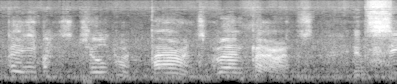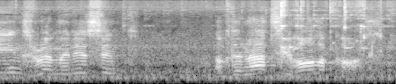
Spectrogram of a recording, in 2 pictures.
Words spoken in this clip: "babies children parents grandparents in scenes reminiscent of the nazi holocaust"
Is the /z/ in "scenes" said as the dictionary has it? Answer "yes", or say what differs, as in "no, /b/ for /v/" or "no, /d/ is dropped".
yes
